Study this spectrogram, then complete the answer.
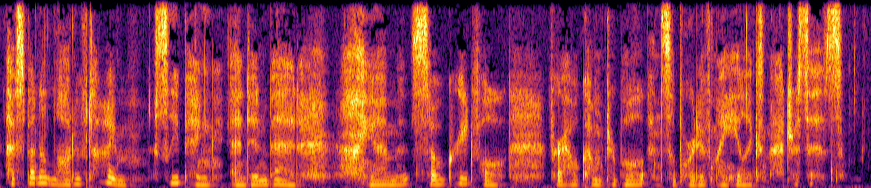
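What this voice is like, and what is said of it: Sick-sounding voice. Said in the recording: “You can probably hear it in my voice, but I have been sick for the last week plus.”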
